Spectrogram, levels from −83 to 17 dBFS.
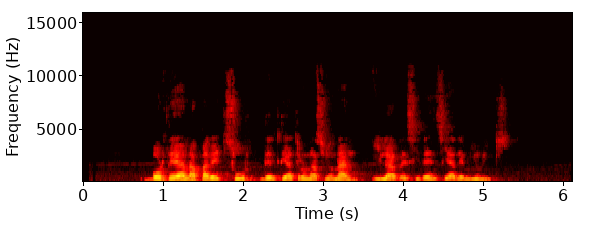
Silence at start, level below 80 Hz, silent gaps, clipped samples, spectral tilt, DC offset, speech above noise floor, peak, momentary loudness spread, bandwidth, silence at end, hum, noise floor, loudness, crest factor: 0.8 s; -80 dBFS; none; under 0.1%; -8 dB/octave; under 0.1%; 47 dB; -6 dBFS; 11 LU; 9.8 kHz; 1 s; none; -70 dBFS; -24 LUFS; 18 dB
